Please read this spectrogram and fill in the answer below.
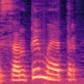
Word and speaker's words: сантиметр: Наголос в кінці на метр, міліметр і сантиметр.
